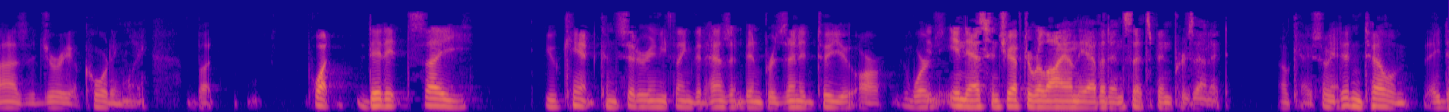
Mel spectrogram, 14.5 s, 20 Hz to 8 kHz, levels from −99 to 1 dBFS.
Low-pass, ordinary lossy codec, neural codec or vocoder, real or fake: 7.2 kHz; MP3, 24 kbps; none; real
